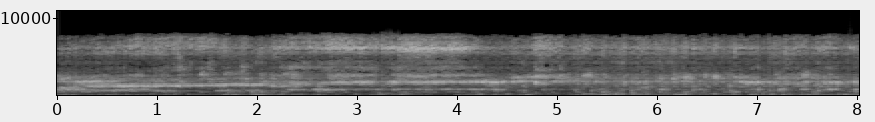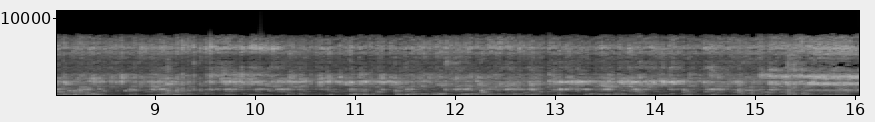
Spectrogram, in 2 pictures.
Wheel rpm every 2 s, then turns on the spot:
180, 220, 230, 240, 230, 230, 230, 230.
none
